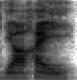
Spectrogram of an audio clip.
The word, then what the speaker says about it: Yahweh: But also, the Tetragrammaton can also be pronounced as Yahweh, which means the living one. So it can be Yahweh or Yahweh or Yahuwah.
